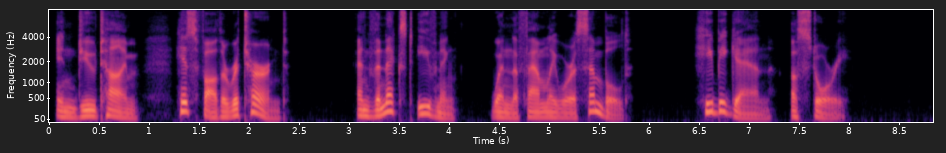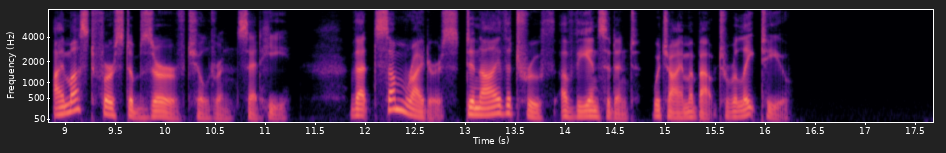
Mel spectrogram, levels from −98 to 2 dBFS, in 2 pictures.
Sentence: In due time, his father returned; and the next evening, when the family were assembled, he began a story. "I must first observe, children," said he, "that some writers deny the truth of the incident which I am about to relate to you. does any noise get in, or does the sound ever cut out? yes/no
no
